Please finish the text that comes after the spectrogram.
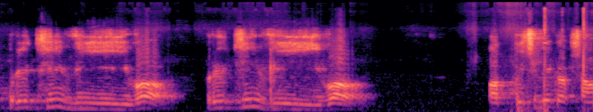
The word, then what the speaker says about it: पृथिवी: दीर्घ इ का है पृथिवी और व और लगा दिया तो क्या बना पृथिवी व पृथ्वी व ऐसा बोलेंगे पृथ्वी नहीं कहेंगे पृथ्वी उच्चारण गलत है क्योंकि ये सबसे पहले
